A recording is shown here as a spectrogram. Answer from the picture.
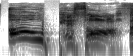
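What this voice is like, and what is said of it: Put-on English accent. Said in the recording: “In her English accent.”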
